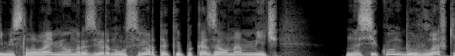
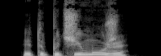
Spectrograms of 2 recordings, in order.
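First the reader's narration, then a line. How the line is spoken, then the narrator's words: Openly angry dwarf asking. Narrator (Russian): Уже откровенно зло спросил гном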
